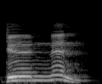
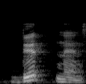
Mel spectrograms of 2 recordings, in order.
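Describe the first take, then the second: First: The first syllable ends in an n sound. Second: The first syllable ends in a t sound. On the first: The speaker calls it right. "Berubah menjadi apa? Menjadi den, denen" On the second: The speaker calls it wrong. "Anda akan membacanya kayak gini"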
